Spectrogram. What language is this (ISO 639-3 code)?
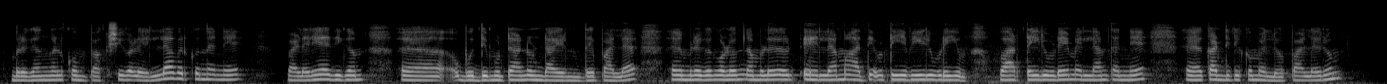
mal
